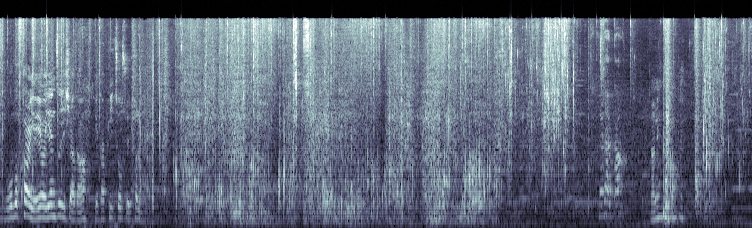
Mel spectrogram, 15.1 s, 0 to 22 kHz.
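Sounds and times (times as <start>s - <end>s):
radish cubes clattering in plastic basin: 2.7s - 11.5s.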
